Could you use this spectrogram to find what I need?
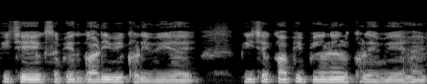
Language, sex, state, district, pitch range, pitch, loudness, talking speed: Hindi, male, Uttar Pradesh, Lalitpur, 105-115 Hz, 110 Hz, -17 LUFS, 180 wpm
